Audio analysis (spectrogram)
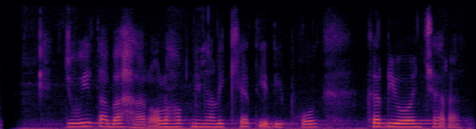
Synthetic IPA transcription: d͡ʒuwit̪abaɦarɔ̰lɔɦɔk̚niŋalikʰɛt̪idipʰɔlt̪̚ | kɨrdiawaɲt͡ʃaɾa̰

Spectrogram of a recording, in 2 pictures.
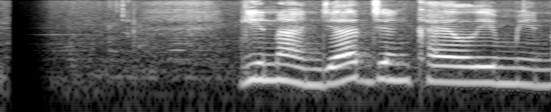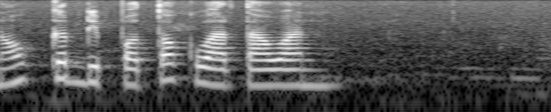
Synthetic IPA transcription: ɡinaɲd͡ʒard͡ʒɨŋkajliminokɨrdipɔt̪ɔkwart̪awan

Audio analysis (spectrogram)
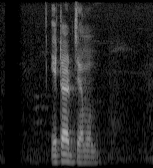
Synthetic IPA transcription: eʈaɾd͡ʑɛmon

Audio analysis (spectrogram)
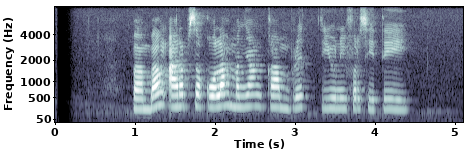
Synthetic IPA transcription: b̥a̤mbaŋʔaɾəp̚səkolahməɲaŋkambɾɪt̪̚junifərsit̪i

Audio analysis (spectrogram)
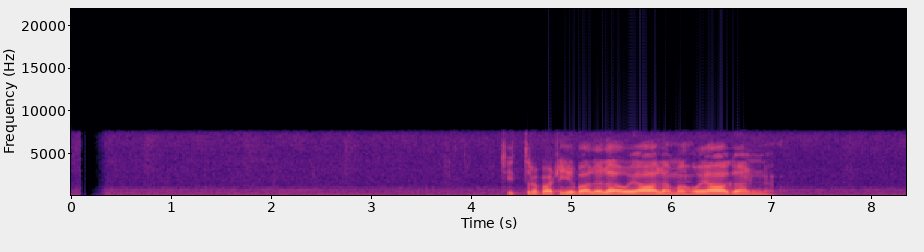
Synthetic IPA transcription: t͡ʃit̪rəpaʈijəbaləlaojaːlaməɦojaːɡanːə

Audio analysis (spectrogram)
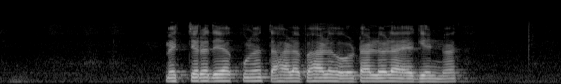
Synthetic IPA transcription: met͡ʃːəɾəd̪ejakːunat̪aɦaɭəpaɦaɭəɦoːʈalʋələːjəɡenːʋat̪̚

